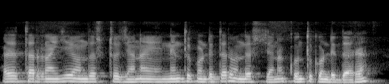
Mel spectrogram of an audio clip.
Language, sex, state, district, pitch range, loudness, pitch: Kannada, male, Karnataka, Koppal, 125-135 Hz, -14 LUFS, 130 Hz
